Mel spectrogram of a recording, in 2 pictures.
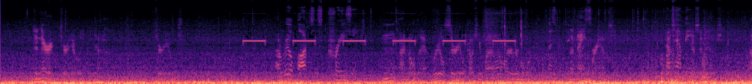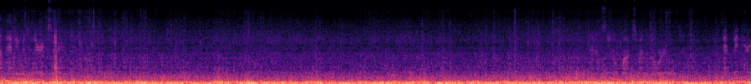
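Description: Steady low rumble of a vehicle's engine and tyres heard from inside the cabin as it drives along a rutted dirt road. About five seconds in, a dashboard warning chime beeps six times, about once a second, all at one pitch.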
